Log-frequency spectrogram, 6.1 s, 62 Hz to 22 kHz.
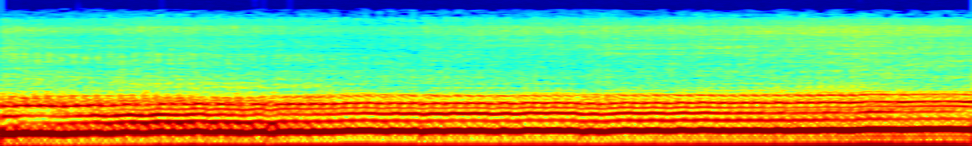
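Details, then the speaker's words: Honda CBR650R after an air filter change, engine running: steady smooth four-cylinder hum at constant speed, no misfires, rattles or hunting. Normal running. "there should not be any problem in starting the bike now so let's do it"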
